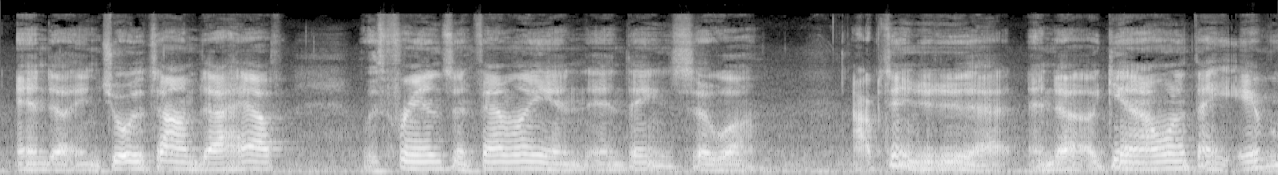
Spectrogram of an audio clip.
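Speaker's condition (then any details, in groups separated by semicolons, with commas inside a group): Multiple system atrophy; cannot form words clearly, voice better after rest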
